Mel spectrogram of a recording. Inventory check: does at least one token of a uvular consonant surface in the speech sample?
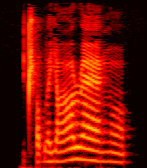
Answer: no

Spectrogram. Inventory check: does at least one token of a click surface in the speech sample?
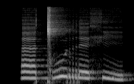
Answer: yes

